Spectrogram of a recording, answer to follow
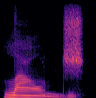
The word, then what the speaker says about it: lounge: will kind of make a sound Lounge Lounge but you need the sound in your throat to make the J which turns into the if not it will sound like a cha lounge and that's not a word so Lounge VIP lounge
